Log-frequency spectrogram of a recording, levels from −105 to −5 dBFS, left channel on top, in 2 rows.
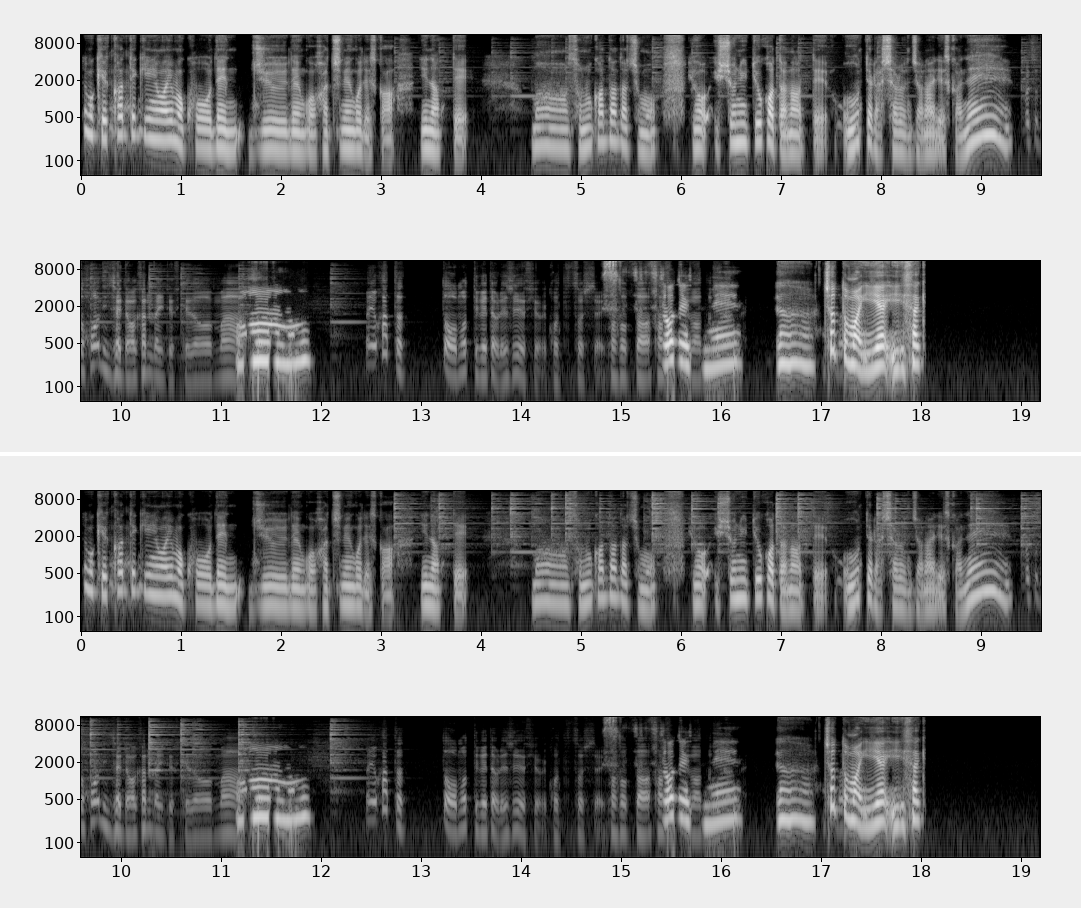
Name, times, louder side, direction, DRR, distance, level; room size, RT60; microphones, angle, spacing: voice 1, 0.0-3.9 4.5-9.3 11.2-11.9 14.8-15.0 15.4-16.2 16.6-18.1, left 7 dB, 45° left, 0.4 m, -28 dB
sound 1, 3.1-3.9 4.1-5.4 5.6-6.6 7.0-7.6 8.0-11.6 12.1-12.5, right 11 dB, 75° right, 1.5 m, -47 dB
voice 2, 9.4-11.3 12.5-12.8 13.2-14.3 14.5-16.1, left 4 dB, 90° left, 3.9 m, -48 dB
open air
head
